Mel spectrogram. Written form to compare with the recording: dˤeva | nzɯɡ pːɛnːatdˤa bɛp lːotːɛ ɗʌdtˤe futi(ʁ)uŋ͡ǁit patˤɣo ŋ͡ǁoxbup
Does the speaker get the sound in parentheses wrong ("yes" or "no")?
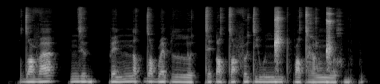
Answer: yes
